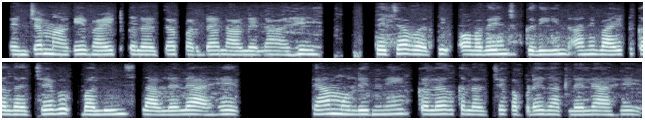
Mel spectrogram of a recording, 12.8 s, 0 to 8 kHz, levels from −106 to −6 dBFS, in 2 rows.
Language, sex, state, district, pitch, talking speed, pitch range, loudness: Marathi, female, Maharashtra, Aurangabad, 210 Hz, 115 wpm, 200-220 Hz, -16 LUFS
